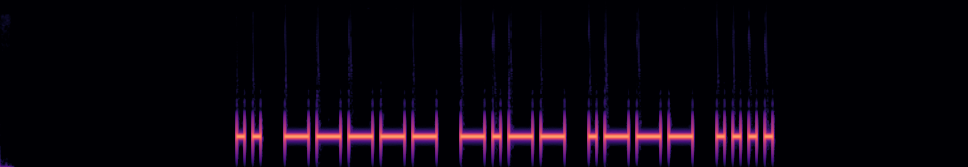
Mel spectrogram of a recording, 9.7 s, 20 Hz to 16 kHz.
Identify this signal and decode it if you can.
Morse code, heard as a keyed tone, about 15 wpm, 700 Hz. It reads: I0YJH
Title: DXCC-100 Call Signs - 5 Characters - 15wpm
